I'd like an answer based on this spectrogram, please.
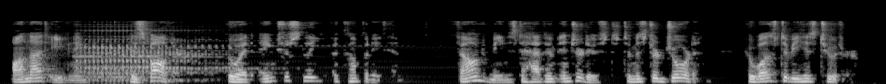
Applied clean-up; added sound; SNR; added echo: classical method spectral subtraction.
